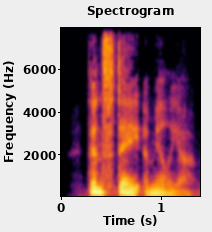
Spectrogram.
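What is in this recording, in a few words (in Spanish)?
Voice Acting, es, female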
